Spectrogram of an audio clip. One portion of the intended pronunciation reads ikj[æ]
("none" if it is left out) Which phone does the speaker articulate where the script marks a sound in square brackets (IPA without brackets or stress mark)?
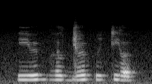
ə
